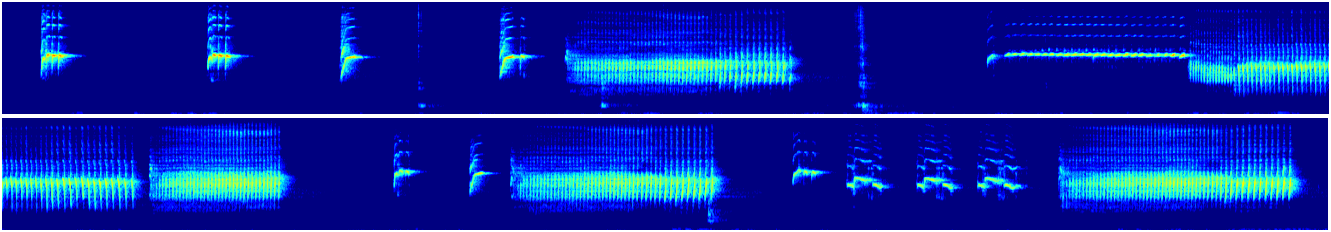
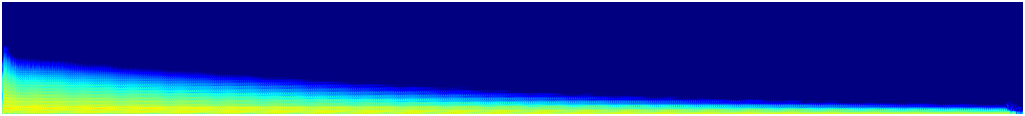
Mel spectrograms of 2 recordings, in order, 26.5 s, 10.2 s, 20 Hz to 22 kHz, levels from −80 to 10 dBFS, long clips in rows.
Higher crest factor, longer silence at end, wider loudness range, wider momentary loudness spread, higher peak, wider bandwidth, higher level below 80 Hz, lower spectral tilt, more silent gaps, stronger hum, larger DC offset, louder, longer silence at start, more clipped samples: first, 24 dB vs 18 dB; first, 0.3 s vs 0.1 s; about the same, 9 LU vs 9 LU; first, 16 LU vs 13 LU; about the same, -4 dBFS vs -6 dBFS; first, 20 kHz vs 2.8 kHz; second, -80 dBFS vs -30 dBFS; second, 5.5 dB/octave vs -14.5 dB/octave; neither; second, none vs 50 Hz at -100 dBFS; neither; first, -22 LUFS vs -25 LUFS; first, 0.4 s vs 0 s; neither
